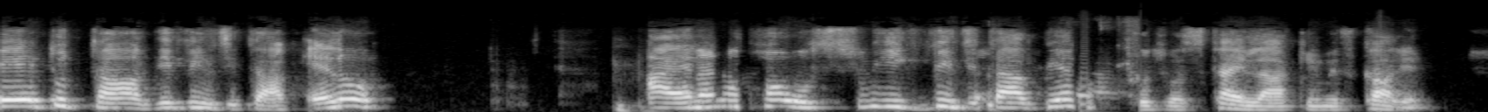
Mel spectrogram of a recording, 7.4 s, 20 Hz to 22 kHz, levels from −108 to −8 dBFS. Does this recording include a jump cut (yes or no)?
yes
